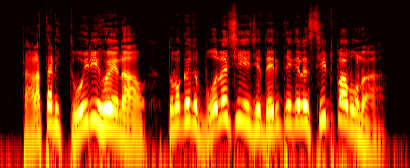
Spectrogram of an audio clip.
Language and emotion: Bengali, angry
